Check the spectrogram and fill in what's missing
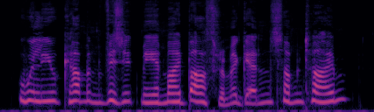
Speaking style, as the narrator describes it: Moaning Myrtle asked mournfully

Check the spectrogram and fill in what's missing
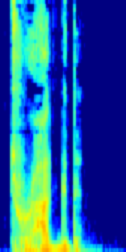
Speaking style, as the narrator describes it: he murmured

